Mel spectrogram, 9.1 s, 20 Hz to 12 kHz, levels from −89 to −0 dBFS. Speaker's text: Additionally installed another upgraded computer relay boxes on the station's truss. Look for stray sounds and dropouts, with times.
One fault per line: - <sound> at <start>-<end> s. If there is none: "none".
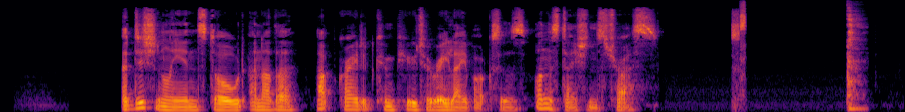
- laugh at 7.3-7.5 s
- cough at 8.5-8.7 s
